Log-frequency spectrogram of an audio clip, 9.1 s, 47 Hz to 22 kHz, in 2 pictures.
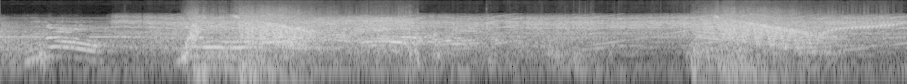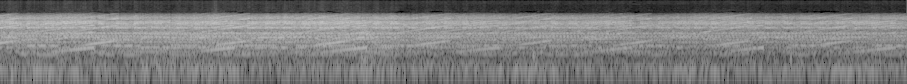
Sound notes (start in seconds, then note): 3.3 beeping; 3.3 zapping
